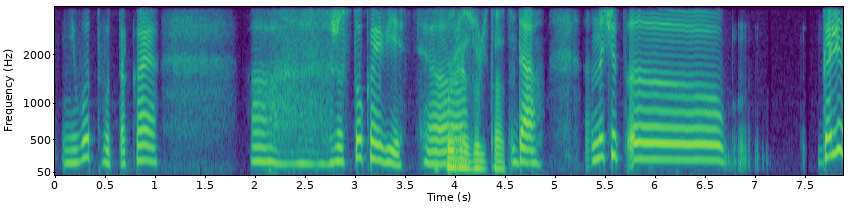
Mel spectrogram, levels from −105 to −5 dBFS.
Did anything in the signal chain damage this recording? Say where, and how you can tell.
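Yes, at the network stage: repeated packet loss (robotic sound) from 4.73 to 5.39 s and from 6.08 to 7.71 s. Audio drops out in short holes up to about 35 ms, each patched by stretching the previous sound, so it turns choppy and robotic. A spectrogram shows repeated, frozen harmonic slices and abrupt breaks below the 4 kHz ceiling of the G.711 call path.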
